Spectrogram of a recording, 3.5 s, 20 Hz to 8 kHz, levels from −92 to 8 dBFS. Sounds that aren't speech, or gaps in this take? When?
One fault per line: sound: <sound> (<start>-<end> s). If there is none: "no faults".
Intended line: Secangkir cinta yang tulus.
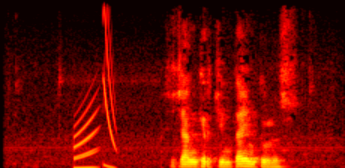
sound: chirp (0.7-1.2 s)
